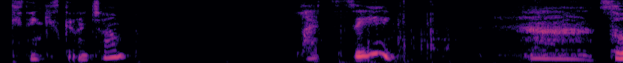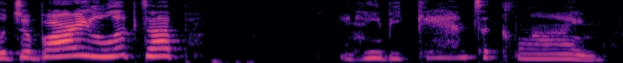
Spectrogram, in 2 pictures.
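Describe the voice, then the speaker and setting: High, bright-voiced woman reading to children. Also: husky. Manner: animated teacher-like prompting, repeats and emphasises key words. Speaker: read-aloud storyteller for young children. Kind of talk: interactive picture-book read-aloud with questions to children.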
